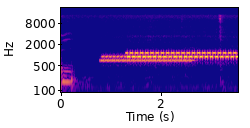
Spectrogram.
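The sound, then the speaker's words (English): Telephone ringing, a steady electronic tone of layered pitches that starts after a brief pause and a second higher tone joining moments later, sounding continuously to the end over a faint low hum. “I'm just going to let this go to the voicemail. I got to answer this one.”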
